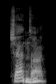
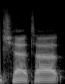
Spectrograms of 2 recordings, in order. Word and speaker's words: Chatot: How do you pronounce the name of the Pokemon? Chatot? Chatot? Chatot. Chatot? Yeah. Chatot. We say Chateau here.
